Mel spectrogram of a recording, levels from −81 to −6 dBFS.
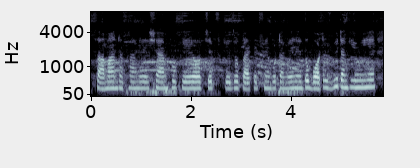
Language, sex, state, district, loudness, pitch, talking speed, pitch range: Hindi, female, Bihar, Saran, -26 LUFS, 190 Hz, 225 wpm, 185-205 Hz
